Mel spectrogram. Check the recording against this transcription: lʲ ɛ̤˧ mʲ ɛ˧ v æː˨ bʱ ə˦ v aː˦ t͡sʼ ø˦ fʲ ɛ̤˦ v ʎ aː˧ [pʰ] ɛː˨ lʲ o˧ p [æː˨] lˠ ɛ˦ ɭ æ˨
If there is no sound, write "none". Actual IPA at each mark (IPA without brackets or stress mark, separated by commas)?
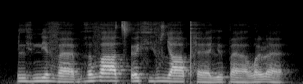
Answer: pʰ, æː˨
